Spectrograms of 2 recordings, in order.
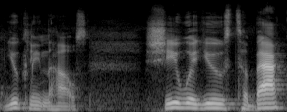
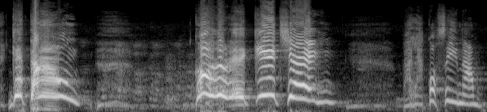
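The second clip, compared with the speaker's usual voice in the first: much higher, louder frantic yell; panicked shout; 12 dB louder than usual. Retold or imitated. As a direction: scream at the kids to hide. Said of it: "she'd be like".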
